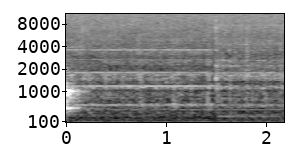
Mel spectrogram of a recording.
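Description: Moonlite NiteCrawler focuser/rotator's motors driving to their home positions during recalibration: a faint steady whine with a couple of light ticks.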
